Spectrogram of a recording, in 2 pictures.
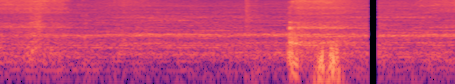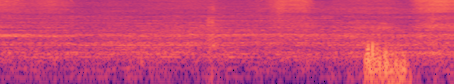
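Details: House boiler being refilled after circulator, relief valve and expansion tank work: repeated sharp hissing bursts of escaping air a second or two long as air vents through the purge valve.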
